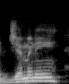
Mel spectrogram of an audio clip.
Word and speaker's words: Gemini: were single occupants in the capsule mm-hmm then Gemini Gemini or Gemini as they like to make sure it's pronounced had two pilots astronaut occupants and then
